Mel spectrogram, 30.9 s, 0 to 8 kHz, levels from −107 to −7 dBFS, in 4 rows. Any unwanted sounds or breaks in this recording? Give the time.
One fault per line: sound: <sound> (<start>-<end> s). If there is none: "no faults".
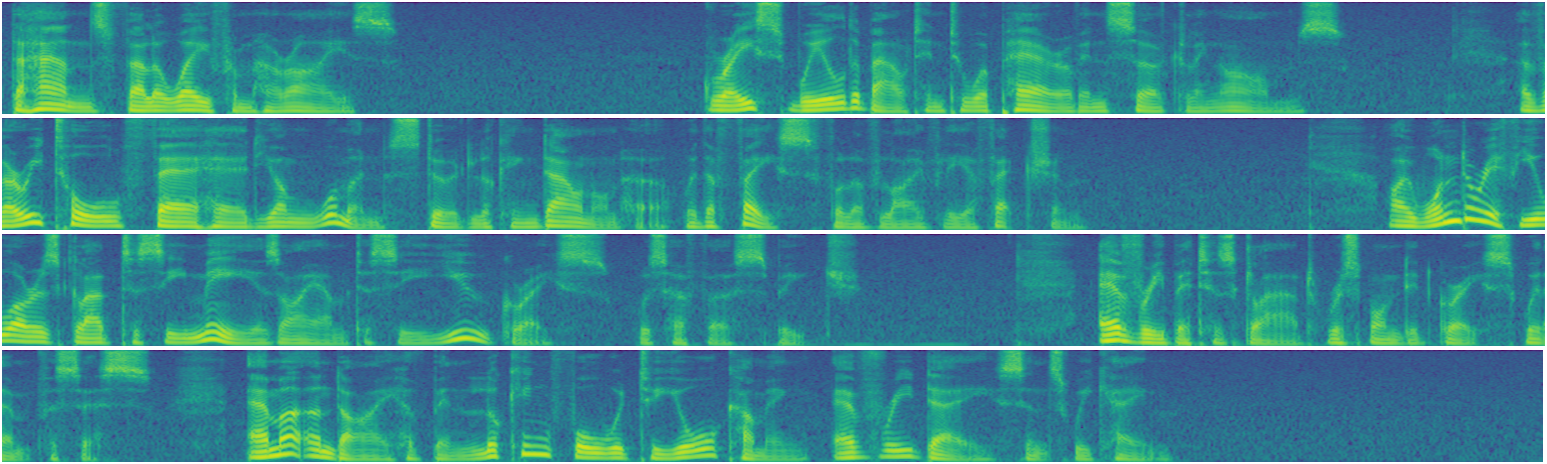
no faults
